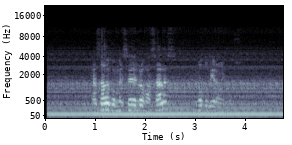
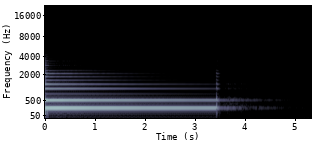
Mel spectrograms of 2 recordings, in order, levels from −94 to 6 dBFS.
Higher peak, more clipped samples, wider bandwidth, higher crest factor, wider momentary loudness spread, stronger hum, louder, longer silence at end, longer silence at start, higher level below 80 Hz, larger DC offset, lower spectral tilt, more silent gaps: first, -2 dBFS vs -16 dBFS; neither; first, 5.6 kHz vs 2.5 kHz; about the same, 18 dB vs 16 dB; first, 15 LU vs 12 LU; neither; first, -20 LUFS vs -30 LUFS; second, 0 s vs 1.85 s; about the same, 0.05 s vs 0 s; first, -34 dBFS vs -86 dBFS; neither; first, -9.5 dB/octave vs -4.5 dB/octave; neither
